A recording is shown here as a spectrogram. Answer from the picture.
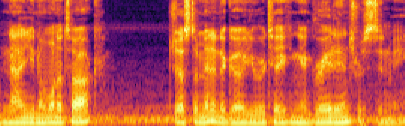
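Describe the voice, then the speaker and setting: A man booms out a put-on character voice at a fairly low pitch and a very fast pace. Loud background noise fills the recording. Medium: audio drama. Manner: gruff, measured.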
